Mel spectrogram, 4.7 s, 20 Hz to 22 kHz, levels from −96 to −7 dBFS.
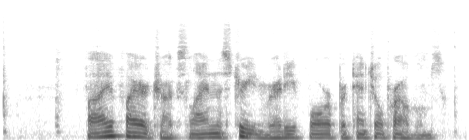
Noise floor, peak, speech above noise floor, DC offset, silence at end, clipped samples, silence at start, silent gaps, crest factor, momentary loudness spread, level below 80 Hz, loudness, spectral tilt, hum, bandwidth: -78 dBFS; -24 dBFS; 36 dB; under 0.1%; 0.3 s; under 0.1%; 0.05 s; none; 20 dB; 11 LU; -64 dBFS; -43 LUFS; -8.5 dB/octave; none; 9.8 kHz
